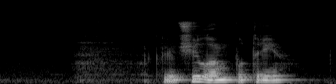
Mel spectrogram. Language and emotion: Russian, neutral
